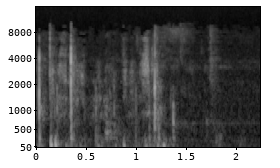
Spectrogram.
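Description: Pen stylus tapping and scratching on a tablet screen during handwriting: a run of quick, irregular clicks that stops about one and a half seconds in.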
